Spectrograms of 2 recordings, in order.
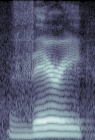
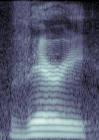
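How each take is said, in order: Both takes have the same delivery.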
